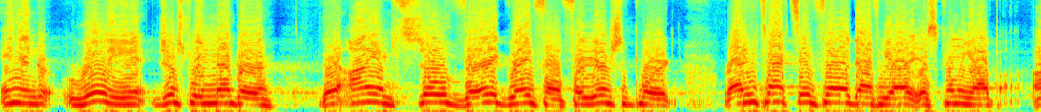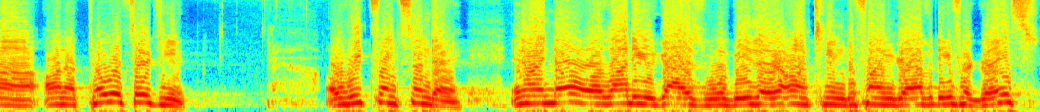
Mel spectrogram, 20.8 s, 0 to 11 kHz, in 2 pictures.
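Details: Ataxic dysarthria in an adult man with Friedreich's ataxia, diagnosed at age 17, speaking to an audience of students.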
